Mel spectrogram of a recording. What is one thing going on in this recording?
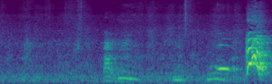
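Dogs growl and yelp as they play-fight up close.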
